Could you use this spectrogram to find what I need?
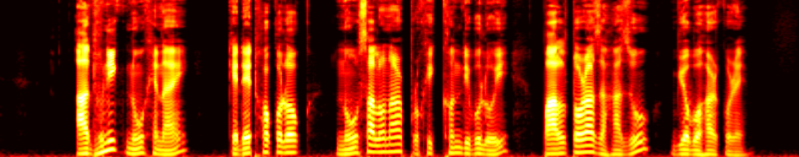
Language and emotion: Assamese, neutral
